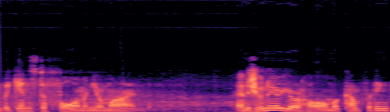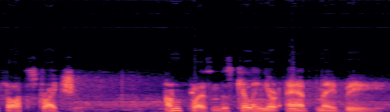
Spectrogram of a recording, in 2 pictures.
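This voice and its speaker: A man narrating a radio mystery in the second person, teasing the listener with insinuating questions. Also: medium pitch. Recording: tinny old radio broadcast.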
